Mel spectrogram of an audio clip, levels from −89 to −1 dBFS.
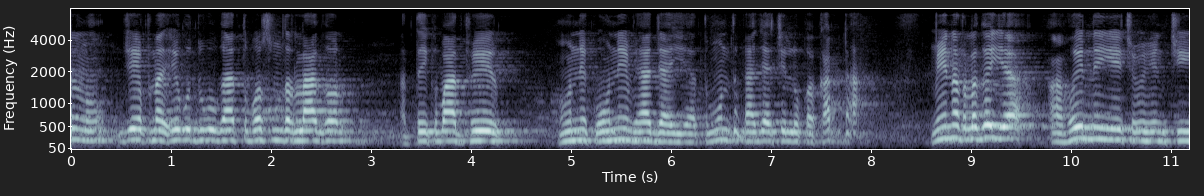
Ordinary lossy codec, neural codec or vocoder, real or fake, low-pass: none; none; real; 7.2 kHz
